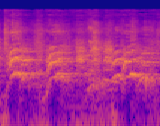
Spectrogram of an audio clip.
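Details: A Belgian Malinois guard dog at an industrial site in Nafplio, Greece, lets out three or four drawn, wavering whines that bend up then down in pitch, in a short, excited burst.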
